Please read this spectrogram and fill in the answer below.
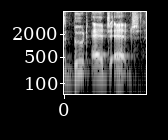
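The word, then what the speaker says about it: Buttigieg: you'll get kicked up Twitter for saying this Buddha judge that's actually the right it's boot edge edge Buddha judge yeah yeah it's pronounced Pete kicked off Twitter for saying for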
